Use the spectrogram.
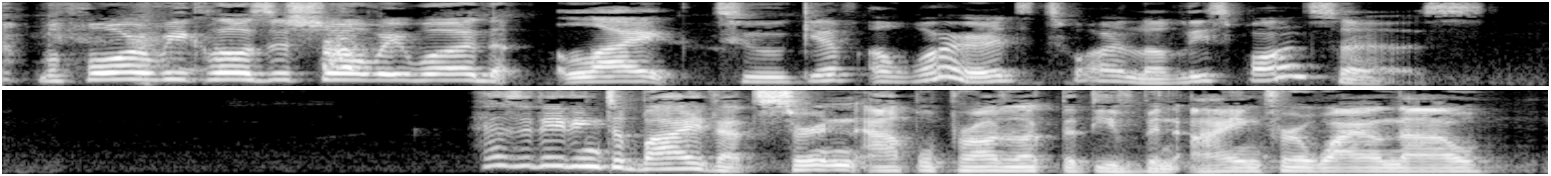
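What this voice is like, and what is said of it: Put-on British accent. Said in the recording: “why am I going back to the British accent?”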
